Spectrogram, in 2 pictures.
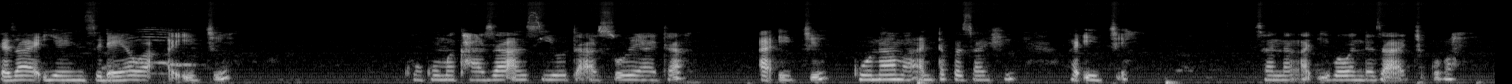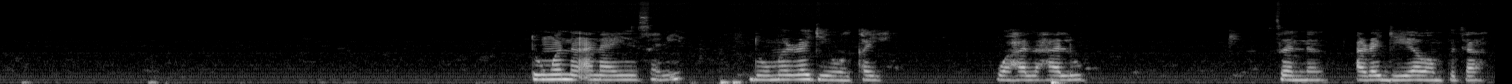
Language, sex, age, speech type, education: Hausa, female, 15-29, spontaneous, tertiary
